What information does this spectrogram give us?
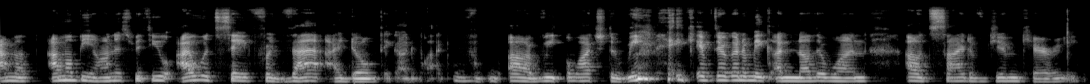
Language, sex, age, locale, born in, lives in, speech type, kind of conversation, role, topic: English, female, 25-29, en-US, United States, United States, conversation, unstructured, none, Which do you prefer overall: remakes or originals?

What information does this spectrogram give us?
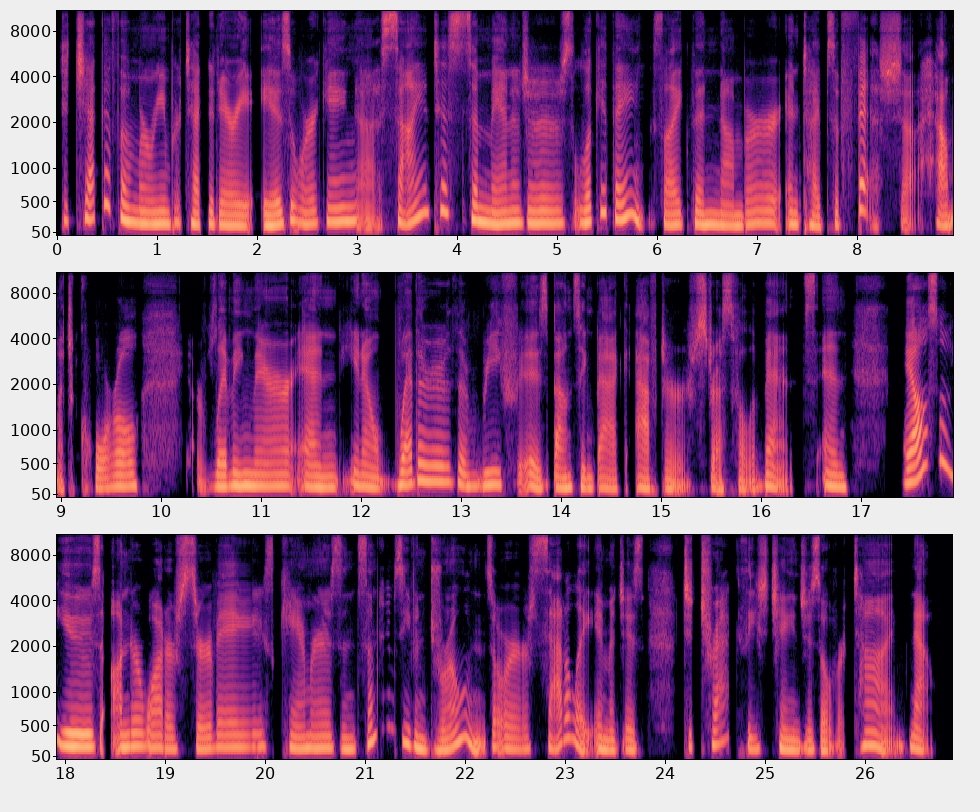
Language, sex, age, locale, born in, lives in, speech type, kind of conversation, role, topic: English, female, 55-59, en-US, United States, United States, read, expert-assistant, expert, What causes coral reefs to lose their color?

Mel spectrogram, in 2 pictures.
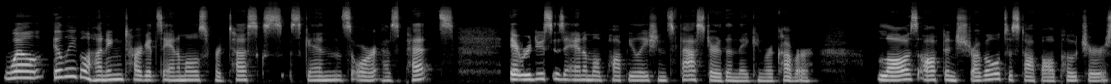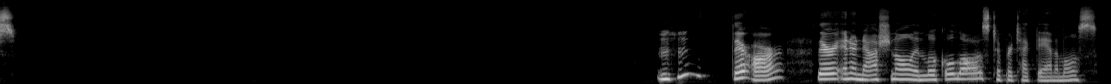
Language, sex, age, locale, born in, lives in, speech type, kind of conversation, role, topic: English, female, 30-34, en-US, United States, United States, read, expert-assistant, expert, What challenges do endangered species encounter?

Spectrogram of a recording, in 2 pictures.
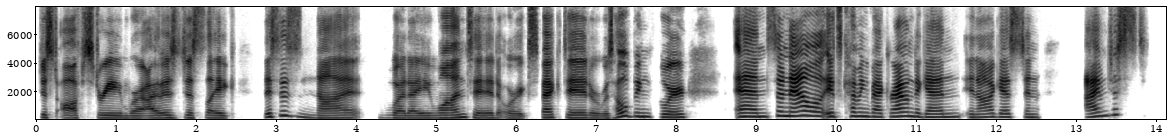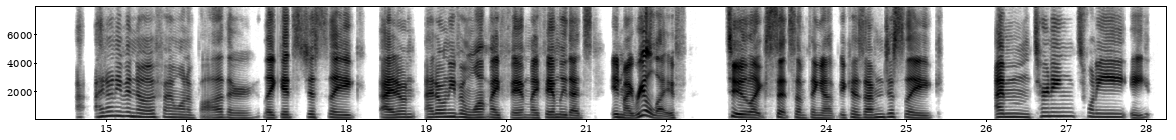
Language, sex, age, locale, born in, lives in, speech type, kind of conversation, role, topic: English, female, 25-29, en-US, United States, United States, conversation, advice, user, How can I cope with feeling alone during holidays and celebrations?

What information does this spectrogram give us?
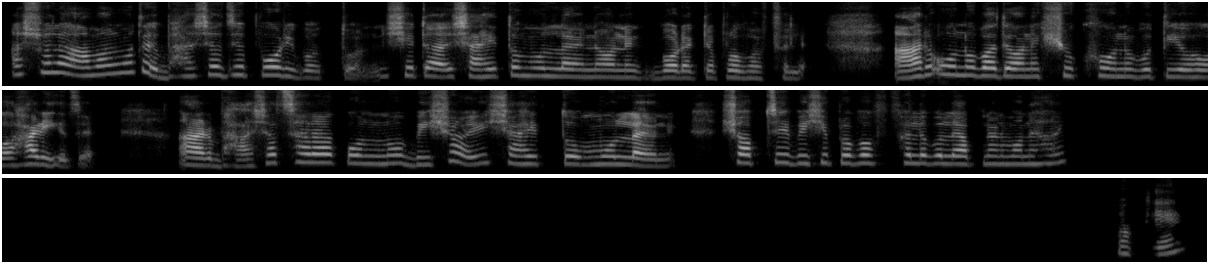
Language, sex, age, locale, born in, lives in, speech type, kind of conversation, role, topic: Bengali, female, 20-24, bn-BD, Bangladesh, Bangladesh, read, expert-assistant, asker, একই গল্প যদি দুই ভিন্ন ভাষার লেখক বলেন, তাহলে তাদের কাহিনিতে কী কী পার্থক্য দেখা যায়?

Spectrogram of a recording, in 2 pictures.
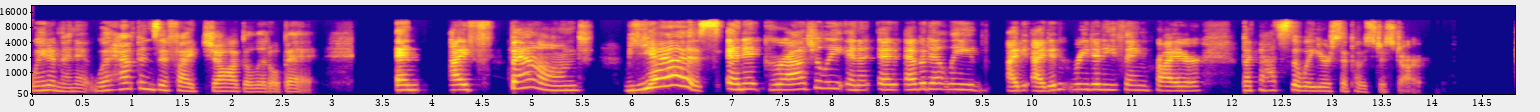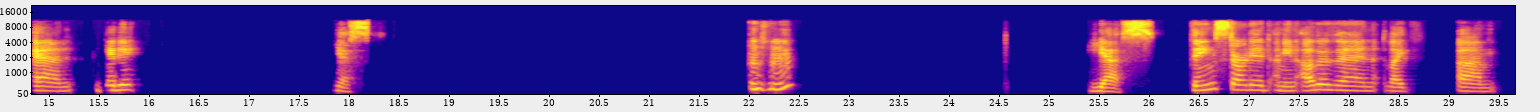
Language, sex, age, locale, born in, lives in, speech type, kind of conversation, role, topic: English, female, 55-59, en-US, United States, United States, conversation, podcast, guest, In what ways can regular physical activity improve our ability to cope with stress?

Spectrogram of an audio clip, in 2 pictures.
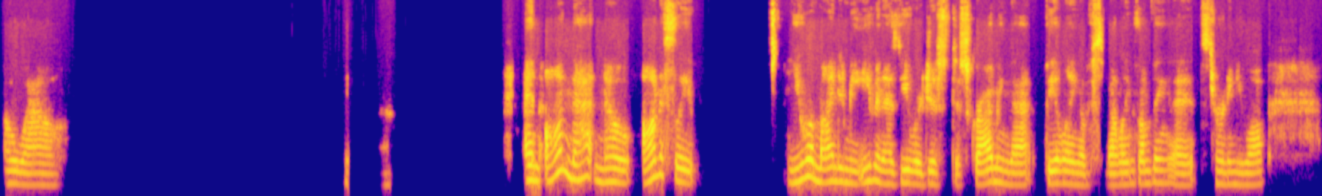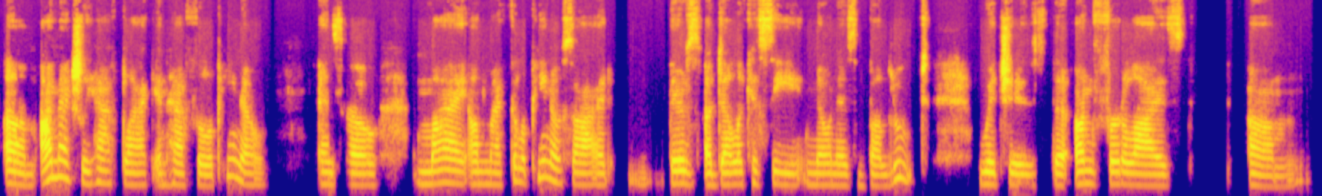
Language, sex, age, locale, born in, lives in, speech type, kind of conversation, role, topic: English, female, 25-29, en-US, United States, United States, conversation, podcast, host, How does sharing food help us connect with different cultures and traditions?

